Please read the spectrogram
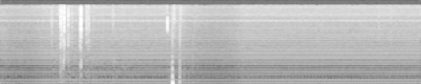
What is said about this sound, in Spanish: ¿Me pueden ayudar con este micrófono, porfa? Gracias. Tengo mucha interferencia, no sé qué está pasando.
